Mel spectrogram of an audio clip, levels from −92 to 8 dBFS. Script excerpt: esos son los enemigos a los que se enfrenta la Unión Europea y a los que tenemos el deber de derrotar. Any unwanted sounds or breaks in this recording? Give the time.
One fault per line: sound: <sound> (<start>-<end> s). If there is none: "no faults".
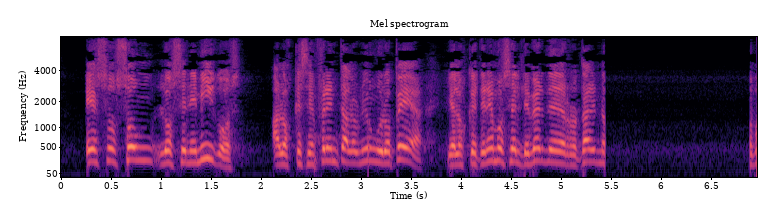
no faults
